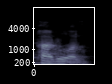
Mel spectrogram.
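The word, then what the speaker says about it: 팔월: কি একটু খেয়াল করেন আমরা শিখেছিলাম ফাল তার সাথে আছে ওয়াল উচ্চারণ হবে ফারু ওয়াল তাহলে একটু খেয়াল করে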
